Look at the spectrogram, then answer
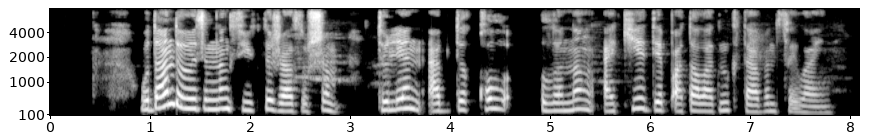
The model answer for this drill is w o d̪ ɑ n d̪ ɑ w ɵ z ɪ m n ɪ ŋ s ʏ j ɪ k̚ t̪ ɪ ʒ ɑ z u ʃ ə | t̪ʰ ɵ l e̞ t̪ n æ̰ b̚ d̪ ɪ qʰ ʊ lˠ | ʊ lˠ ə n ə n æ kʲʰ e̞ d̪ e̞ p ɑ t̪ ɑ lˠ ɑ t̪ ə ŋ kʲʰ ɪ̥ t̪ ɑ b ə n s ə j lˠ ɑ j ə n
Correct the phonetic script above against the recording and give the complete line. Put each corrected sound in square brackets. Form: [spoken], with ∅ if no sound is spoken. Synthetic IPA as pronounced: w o d̪ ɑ n d̪ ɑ w ɵ z ɪ m n ɪ ŋ s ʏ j ɪ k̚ t̪ ɪ ʒ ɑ z u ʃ ə | t̪ʰ ɵ l e̞ [∅] n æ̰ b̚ d̪ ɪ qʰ ʊ lˠ | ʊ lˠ ə n ə [ɴ] æ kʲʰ e̞ d̪ e̞ p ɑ t̪ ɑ lˠ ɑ t̪ ə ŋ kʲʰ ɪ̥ t̪ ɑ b ə n s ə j lˠ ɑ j ə n

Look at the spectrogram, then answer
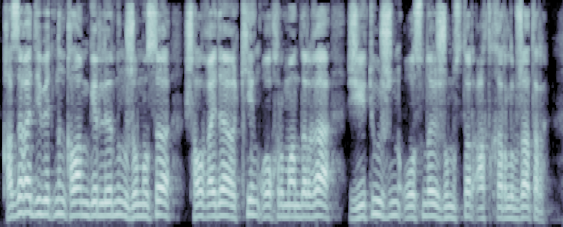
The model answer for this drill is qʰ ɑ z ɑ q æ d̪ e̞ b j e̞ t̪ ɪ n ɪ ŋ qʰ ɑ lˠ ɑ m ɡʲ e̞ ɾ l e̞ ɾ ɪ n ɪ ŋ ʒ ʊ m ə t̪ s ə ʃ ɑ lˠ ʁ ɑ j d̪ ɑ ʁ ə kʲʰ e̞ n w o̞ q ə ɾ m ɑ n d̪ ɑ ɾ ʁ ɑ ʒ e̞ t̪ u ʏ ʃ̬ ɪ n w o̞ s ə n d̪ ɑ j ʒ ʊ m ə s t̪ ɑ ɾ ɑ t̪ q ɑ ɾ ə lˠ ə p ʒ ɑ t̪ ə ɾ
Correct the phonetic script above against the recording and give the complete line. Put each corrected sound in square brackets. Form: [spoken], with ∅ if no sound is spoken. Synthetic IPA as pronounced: qʰ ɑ z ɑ q æ d̪ e̞ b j e̞ t̪ ɪ n ɪ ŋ qʰ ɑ lˠ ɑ m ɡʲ e̞ ɾ l e̞ ɾ ɪ n ɪ ŋ ʒ ʊ m ə [∅] s ə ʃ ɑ lˠ ʁ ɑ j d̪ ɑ ʁ ə kʲʰ e̞ [ŋ] w o̞ q ə ɾ m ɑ n d̪ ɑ ɾ ʁ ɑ ʒ e̞ t̪ u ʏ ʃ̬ ɪ n w o̞ s ə n d̪ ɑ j ʒ ʊ m ə s t̪ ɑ ɾ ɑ t̪ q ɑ ɾ ə lˠ ə p ʒ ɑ t̪ ə ɾ

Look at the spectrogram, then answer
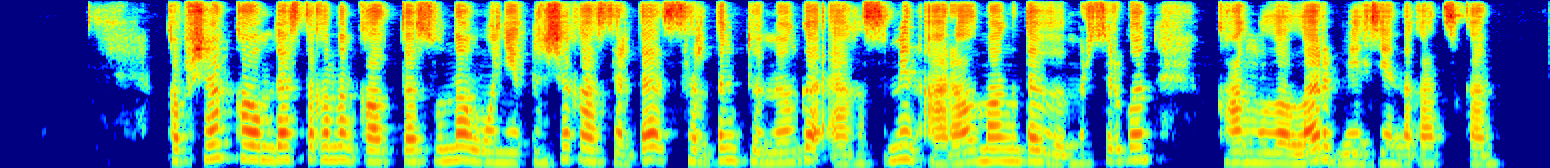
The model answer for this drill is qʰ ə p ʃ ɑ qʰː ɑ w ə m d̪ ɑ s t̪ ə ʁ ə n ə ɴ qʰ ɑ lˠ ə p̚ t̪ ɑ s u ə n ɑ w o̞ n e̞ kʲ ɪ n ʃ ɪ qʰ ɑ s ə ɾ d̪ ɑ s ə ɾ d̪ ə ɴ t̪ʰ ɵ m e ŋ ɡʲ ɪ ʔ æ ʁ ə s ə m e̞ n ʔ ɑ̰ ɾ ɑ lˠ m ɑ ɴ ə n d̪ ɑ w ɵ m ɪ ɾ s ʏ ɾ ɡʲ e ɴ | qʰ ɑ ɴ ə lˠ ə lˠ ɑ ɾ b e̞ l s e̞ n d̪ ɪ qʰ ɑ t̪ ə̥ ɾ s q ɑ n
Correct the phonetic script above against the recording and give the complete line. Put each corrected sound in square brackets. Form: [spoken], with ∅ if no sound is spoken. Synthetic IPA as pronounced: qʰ ə p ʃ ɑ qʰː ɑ w ə m d̪ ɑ s t̪ ə ʁ ə n ə ɴ qʰ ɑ lˠ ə p̚ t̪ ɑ s u ə n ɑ w o̞ n e̞ kʲ ɪ n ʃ ɪ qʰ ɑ s ə ɾ d̪ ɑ s ə ɾ d̪ ə ɴ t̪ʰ ɵ m e ŋ ɡʲ ɪ ʔ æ ʁ ə s ə m e̞ n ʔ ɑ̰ ɾ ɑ lˠ m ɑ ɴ ə n d̪ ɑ w ɵ m ɪ ɾ s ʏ ɾ ɡʲ e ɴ | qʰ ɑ ɴ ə lˠ ə lˠ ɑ ɾ b e̞ l s e̞ n d̪ ɪ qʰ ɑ t̪ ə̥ [∅] s q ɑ n

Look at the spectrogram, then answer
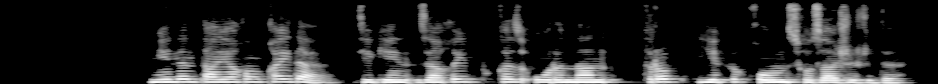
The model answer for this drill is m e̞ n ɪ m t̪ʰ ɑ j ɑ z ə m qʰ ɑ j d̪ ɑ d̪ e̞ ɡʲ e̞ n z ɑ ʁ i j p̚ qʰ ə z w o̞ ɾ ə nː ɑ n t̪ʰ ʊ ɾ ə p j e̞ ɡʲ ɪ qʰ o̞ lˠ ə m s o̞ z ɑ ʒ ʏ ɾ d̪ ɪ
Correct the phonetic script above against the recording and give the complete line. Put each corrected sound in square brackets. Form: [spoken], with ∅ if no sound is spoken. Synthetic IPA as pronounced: m e̞ n ɪ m t̪ʰ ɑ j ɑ [ʁ] ə m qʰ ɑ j d̪ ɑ d̪ e̞ ɡʲ e̞ n z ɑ ʁ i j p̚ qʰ ə z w o̞ ɾ ə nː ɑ n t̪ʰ ʊ ɾ ə p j e̞ [kʲ] ɪ qʰ o̞ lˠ ə m s o̞ z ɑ ʒ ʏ ɾ d̪ ɪ

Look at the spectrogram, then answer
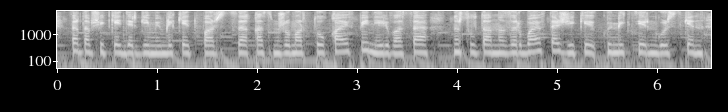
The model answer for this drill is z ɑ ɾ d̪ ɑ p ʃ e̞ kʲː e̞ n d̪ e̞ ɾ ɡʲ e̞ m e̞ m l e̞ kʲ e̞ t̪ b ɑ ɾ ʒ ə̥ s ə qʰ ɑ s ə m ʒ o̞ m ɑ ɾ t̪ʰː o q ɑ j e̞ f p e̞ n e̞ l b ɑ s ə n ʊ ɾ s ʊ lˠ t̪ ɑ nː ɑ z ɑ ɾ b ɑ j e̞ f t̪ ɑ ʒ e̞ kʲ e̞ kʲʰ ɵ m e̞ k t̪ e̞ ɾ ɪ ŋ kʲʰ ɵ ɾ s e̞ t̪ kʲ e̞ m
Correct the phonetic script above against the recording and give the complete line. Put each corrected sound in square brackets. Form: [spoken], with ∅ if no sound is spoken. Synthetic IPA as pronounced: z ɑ ɾ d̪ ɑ p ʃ e̞ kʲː e̞ n d̪ e̞ ɾ ɡʲ e̞ m e̞ m l e̞ kʲ e̞ t̪ b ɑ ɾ [ʃ] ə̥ s ə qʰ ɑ s ə m ʒ o̞ m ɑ ɾ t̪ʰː o q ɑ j e̞ f p e̞ n e̞ l b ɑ s ə n ʊ ɾ s ʊ lˠ t̪ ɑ nː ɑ z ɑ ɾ b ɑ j e̞ f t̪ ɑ ʒ e̞ kʲ e̞ kʲʰ ɵ m e̞ k t̪ e̞ ɾ ɪ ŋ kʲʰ ɵ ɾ s e̞ t̪ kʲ e̞ [n]

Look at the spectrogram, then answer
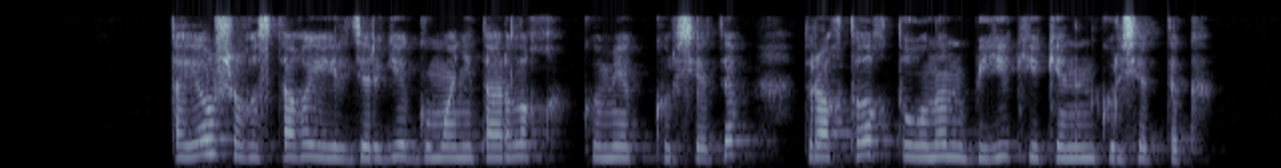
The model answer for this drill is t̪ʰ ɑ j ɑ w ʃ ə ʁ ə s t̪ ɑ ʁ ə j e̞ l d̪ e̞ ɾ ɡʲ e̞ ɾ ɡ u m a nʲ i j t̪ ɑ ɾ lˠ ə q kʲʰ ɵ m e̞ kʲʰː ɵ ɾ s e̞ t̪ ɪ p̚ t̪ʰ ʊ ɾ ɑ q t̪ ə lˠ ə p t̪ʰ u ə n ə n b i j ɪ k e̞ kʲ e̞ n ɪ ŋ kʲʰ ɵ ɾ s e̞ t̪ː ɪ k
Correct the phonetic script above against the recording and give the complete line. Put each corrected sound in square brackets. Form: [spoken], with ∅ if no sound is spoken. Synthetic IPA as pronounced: t̪ʰ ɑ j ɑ w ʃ ə ʁ ə s t̪ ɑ ʁ ə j e̞ l d̪ e̞ ɾ ɡʲ e̞ [∅] ɡ u m a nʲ i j t̪ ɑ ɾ lˠ ə q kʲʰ ɵ m e̞ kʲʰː ɵ ɾ s e̞ t̪ ɪ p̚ t̪ʰ ʊ ɾ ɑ q t̪ ə lˠ ə [q] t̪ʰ u ə n ə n b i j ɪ k e̞ kʲ e̞ n ɪ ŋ kʲʰ ɵ ɾ s e̞ t̪ː ɪ k

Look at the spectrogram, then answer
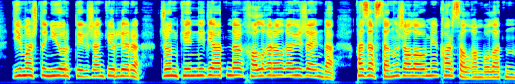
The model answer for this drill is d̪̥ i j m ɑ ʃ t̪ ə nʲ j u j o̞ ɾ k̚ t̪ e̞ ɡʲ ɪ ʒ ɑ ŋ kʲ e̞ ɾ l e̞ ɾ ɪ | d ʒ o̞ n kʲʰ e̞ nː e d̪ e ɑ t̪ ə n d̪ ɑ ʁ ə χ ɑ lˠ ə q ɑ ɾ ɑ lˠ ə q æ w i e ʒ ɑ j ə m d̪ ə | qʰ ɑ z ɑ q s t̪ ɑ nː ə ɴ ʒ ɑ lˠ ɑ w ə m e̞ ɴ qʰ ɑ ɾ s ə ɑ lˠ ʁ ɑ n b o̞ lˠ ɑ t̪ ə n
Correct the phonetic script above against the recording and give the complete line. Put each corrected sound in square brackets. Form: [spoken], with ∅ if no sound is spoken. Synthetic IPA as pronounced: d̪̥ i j m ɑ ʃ t̪ ə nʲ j u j o̞ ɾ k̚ t̪ e̞ ɡʲ ɪ ʒ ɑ ŋ kʲ e̞ ɾ l e̞ ɾ ɪ | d ʒ o̞ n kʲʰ e̞ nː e d̪ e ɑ t̪ ə n d̪ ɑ ʁ ə χ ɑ lˠ ə q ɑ ɾ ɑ lˠ ə q æ w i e ʒ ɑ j ə [n] d̪ [ɑ] | qʰ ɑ z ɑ q s t̪ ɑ nː ə ɴ ʒ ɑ lˠ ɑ w ə m e̞ ɴ qʰ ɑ ɾ s ə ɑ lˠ ʁ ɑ n b o̞ lˠ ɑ t̪ ə n

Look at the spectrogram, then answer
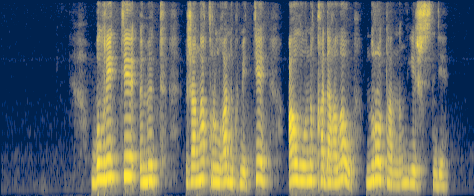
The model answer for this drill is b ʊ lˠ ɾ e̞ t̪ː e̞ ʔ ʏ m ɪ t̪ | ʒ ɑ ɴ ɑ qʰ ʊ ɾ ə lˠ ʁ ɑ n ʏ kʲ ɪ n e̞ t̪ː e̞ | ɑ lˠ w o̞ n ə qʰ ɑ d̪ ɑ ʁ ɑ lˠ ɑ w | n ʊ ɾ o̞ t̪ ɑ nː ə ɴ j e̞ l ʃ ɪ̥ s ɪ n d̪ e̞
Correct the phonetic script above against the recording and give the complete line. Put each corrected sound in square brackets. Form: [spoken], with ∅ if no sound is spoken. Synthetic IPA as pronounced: b ʊ lˠ ɾ e̞ t̪ː e̞ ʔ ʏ m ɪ t̪ | ʒ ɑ ɴ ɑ qʰ ʊ ɾ ə lˠ ʁ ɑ n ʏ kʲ ɪ [m] e̞ t̪ː e̞ | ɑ lˠ w o̞ n ə qʰ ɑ d̪ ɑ ʁ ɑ lˠ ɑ w | n ʊ ɾ o̞ t̪ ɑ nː ə ɴ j e̞ l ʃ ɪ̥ s ɪ n d̪ e̞

